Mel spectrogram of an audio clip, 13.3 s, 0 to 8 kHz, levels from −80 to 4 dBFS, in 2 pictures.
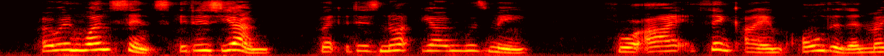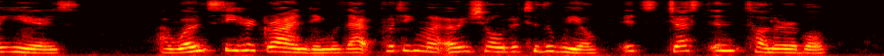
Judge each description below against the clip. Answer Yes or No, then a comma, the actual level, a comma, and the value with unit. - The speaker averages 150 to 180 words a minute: Yes, average, 175 wpm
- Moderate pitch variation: No, wide, 6.3 semitones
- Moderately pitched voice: No, very high, 250 Hz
